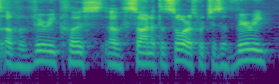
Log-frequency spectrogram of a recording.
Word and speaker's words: Sinosauropteryx: It was not Sinosauropteryx, it was Sinosauropteryx.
